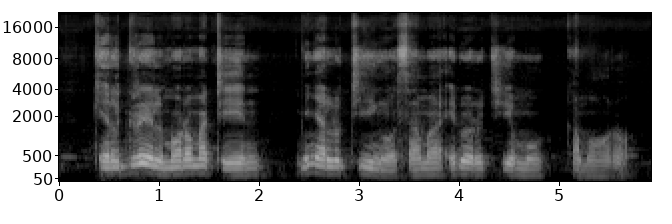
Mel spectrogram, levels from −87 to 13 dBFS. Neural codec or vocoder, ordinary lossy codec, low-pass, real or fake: vocoder, 44.1 kHz, 128 mel bands, Pupu-Vocoder; none; none; fake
